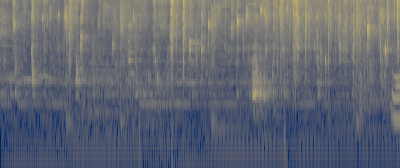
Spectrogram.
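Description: Garlic cloves frying in hot sesame oil in a kadai, sizzling with many scattered small crackles and pops.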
